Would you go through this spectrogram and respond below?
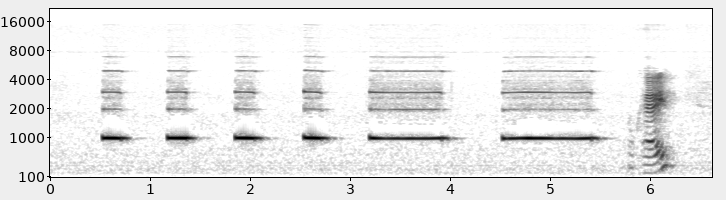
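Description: A recorder plays the note B: four short, evenly spaced tones, then two longer held tones, each clear and moderately loud, with a brief voice sound right at the end.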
